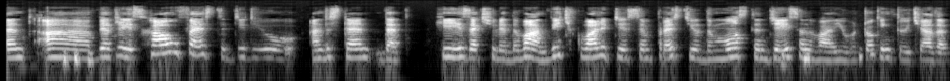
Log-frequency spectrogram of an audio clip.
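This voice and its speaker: A woman's voice: medium pitch, normal speed, sharp tone, rough recording. A woman hosting an interview who asks her guests questions in a polite, structured way. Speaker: interview host. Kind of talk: hosted interview.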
